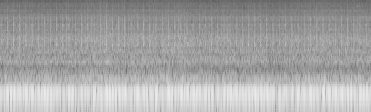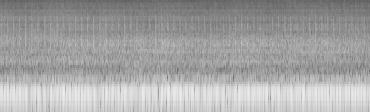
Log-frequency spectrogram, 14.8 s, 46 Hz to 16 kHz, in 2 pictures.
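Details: Cold-start metallic clatter, about four raps a second, on the passenger side of a recently rebuilt 331 V8 idling; owner unsure if valve clatter or piston slap. Goes away at operating temperature, replaced by rear belt squeal; more rapping under medium load; good power and oil pressure.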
